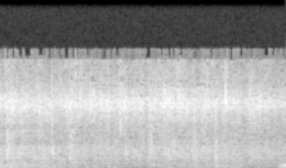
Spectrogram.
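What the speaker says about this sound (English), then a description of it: "Had lunch, and then the downpour started." Heavy rain pours steadily during a thunderstorm on the Appalachian Trail, a dense continuous hiss drumming on a trail shelter roof, loud and close with no breaks.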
